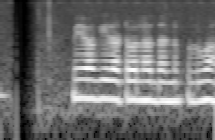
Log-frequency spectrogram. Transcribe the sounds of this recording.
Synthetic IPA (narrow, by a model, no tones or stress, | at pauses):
meːʋaɡeːɾaʈəʋələɦad̪anːəpuluʋa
